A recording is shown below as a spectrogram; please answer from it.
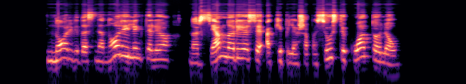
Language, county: Lithuanian, Kaunas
